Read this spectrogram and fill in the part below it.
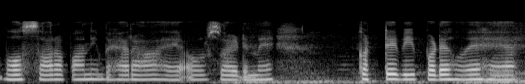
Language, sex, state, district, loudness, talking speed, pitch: Hindi, female, Uttar Pradesh, Saharanpur, -18 LUFS, 160 wpm, 220 Hz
